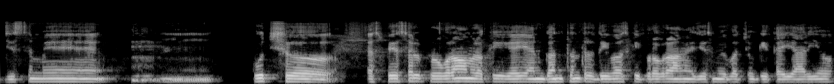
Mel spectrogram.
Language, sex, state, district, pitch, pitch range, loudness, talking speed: Hindi, male, Bihar, Samastipur, 130 Hz, 125-140 Hz, -17 LUFS, 130 wpm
